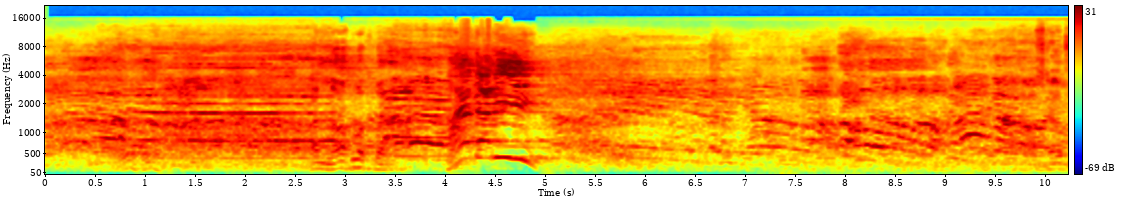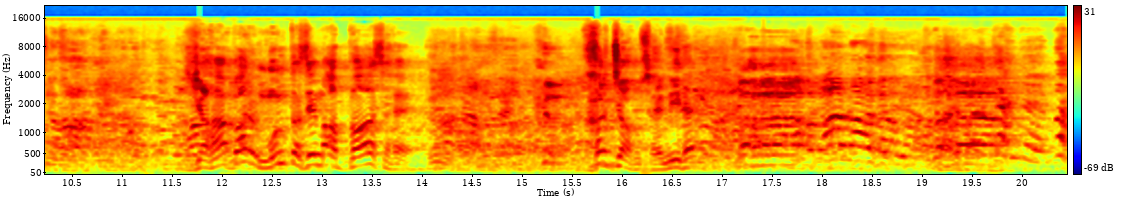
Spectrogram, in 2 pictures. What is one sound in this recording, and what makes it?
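A man recites loudly and passionately into a microphone, heard through loudspeakers.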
